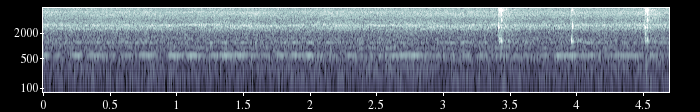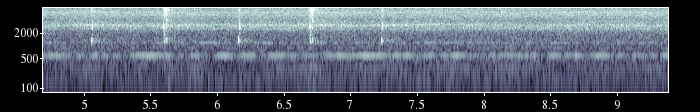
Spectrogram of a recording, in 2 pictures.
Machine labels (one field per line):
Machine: valve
